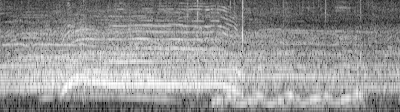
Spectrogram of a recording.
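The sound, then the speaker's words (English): A large crowd in Orlando cheers and applauds Nick Cannon loudly for several seconds, with overlapping whoops and high, wavering yells rising above a steady wash of clapping and shouting. “Okay, kids, give it up for Mr.”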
